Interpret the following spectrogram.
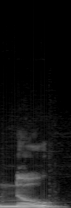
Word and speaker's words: know: O know, o verbo know, que é o verbo conhecer, saber. Eu não pronuncio o K, o encontro do K com o N, não é pronunciado.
